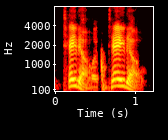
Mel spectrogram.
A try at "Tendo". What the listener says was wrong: Tendo. Like Nintendo. There's an N. There's an N there. How do you skip the N?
